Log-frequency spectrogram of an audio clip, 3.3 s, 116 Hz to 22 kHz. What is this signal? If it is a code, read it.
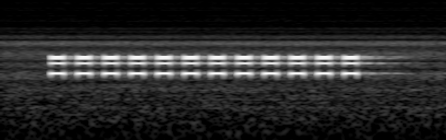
Telephone call progress tone (North American plan), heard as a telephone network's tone, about 1400, 2050, 2450, 2600 Hz, 0.1 s on and 0.1 s off, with room echo. Off-hook warning tone.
